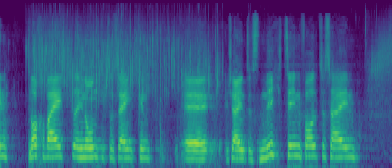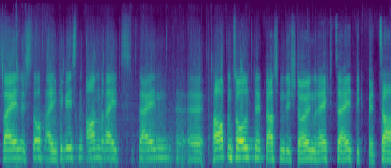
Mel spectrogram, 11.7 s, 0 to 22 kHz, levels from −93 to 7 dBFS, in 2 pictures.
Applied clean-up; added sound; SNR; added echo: neural mask model RNNoise.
